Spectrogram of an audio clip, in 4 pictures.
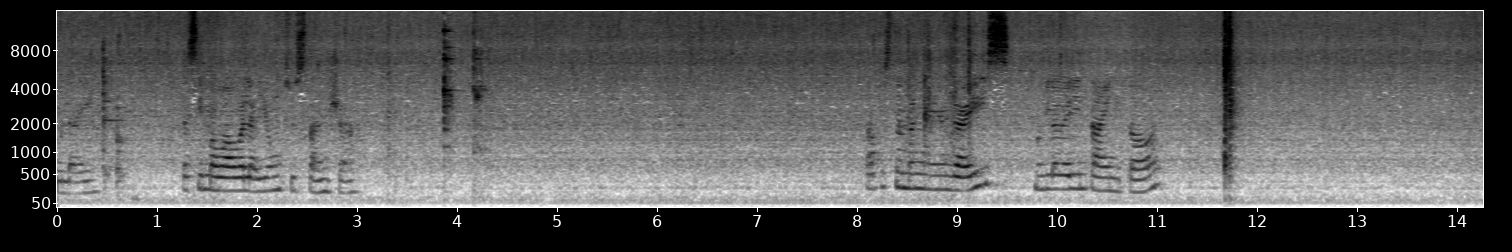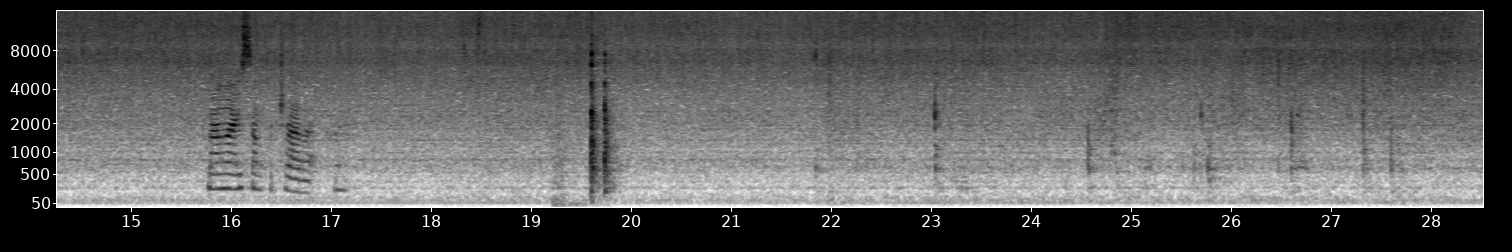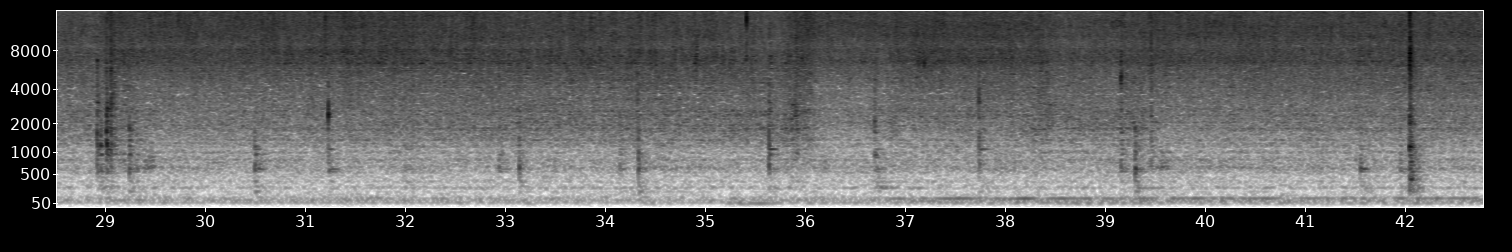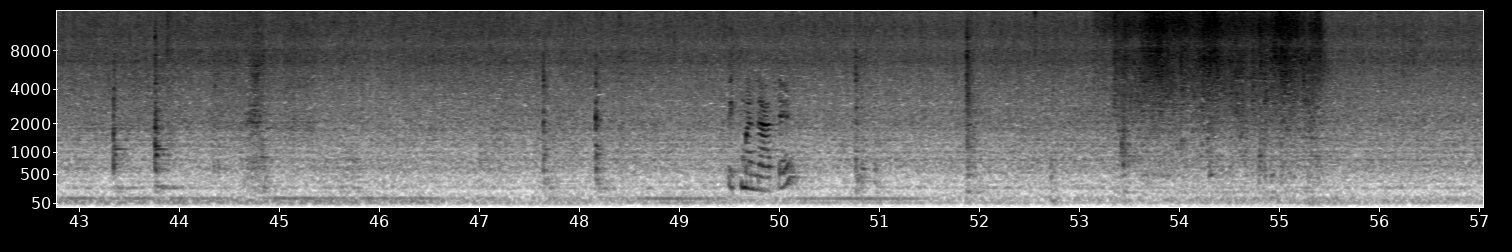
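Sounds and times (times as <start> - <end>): food sizzling in frying pan: 0.0 - 57.0
spatula scraping and tapping pan: 24.5 - 27.9, 28.8 - 29.6, 30.4 - 32.2, 34.1 - 34.7, 35.4 - 38.0, 41.5 - 42.3, 43.2 - 45.1, 50.7 - 51.1.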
